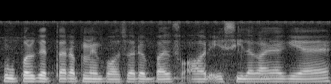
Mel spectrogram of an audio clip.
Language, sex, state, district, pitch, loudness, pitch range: Hindi, male, Madhya Pradesh, Katni, 130 Hz, -17 LUFS, 125-135 Hz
